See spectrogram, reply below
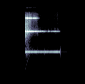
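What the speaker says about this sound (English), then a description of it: "As we listen to the chime" A chime rung once during a community worship service, a clear bright metallic ring that sustains briefly and then cuts off, alone in an otherwise silent room.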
